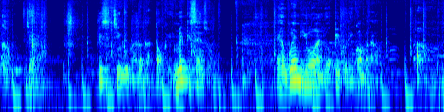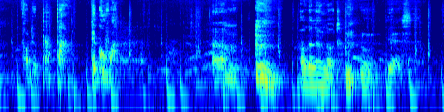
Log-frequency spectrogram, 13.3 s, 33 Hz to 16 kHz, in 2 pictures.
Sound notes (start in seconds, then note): 8.0 foreign language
